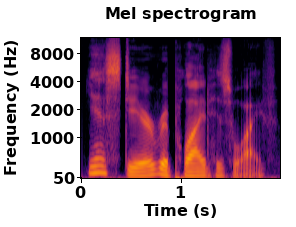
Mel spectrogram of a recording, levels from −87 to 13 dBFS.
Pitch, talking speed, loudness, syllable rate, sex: 110 Hz, 150 wpm, -17 LUFS, 3.2 syllables/s, male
